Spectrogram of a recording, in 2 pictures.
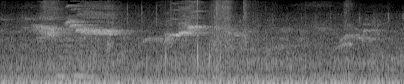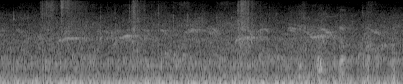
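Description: Birds chirping in short calls, scattered and overlapping, loudest in the first second and a half, over a steady low rumble.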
